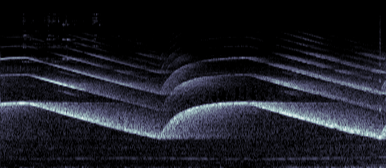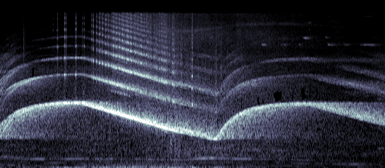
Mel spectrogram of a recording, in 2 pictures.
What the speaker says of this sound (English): there seems to be a fire engine making its way along King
